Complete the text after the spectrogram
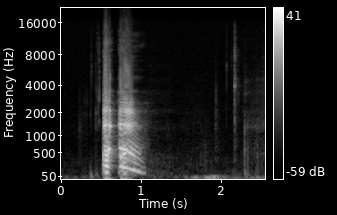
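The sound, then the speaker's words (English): A single loud sneeze during a sneezing fit: a sharp inhaled catch followed by a forceful voiced burst, then quiet rustling and a small sniff or click afterward. “but I can't stop sneezing.”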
